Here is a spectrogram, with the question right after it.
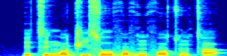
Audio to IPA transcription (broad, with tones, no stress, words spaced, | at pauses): ɪ˨ t͡se˦ŋɔ˦˨d͡ʒi˦ zoː˦vɔ˨vũ˦˨ fɔ˦˨t͡sũ˦˨ tʰa˨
